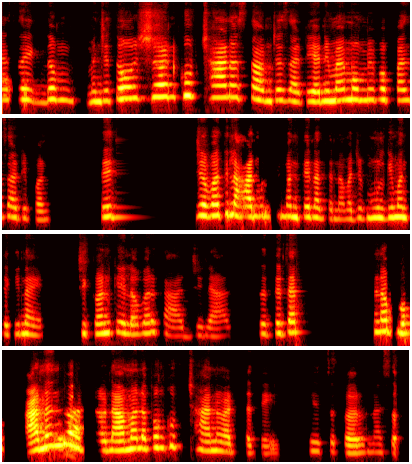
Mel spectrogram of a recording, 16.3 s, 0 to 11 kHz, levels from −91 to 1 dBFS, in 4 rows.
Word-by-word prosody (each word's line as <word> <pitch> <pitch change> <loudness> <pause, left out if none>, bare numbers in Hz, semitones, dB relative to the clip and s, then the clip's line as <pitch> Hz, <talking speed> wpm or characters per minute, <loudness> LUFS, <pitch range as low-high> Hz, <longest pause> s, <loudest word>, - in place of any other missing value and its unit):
असं 310 +1 -6
एकदम, 310 +2 -3 0.2
म्हणजे 265 +2 -3
तो 335 +1 +5
क्षण 385 +3 +2
खूप 415 -1 +5
छान 370 +1 +4
असतं 370 -2 -3
आमच्यासाठी 275 -3 -2
आणि 265 +1 +1
माझ्या 295 +2 +2
मम्मी-पप्पांसाठी 305 -3 -3
पण. 215 0 -13 0.5
ते 290 +1 -1 0.9
जेव्हा 315 0 +6
ती 345 - 0
लहान 290 -2 +4
मुलगी 295 0 -11
म्हणते 280 -1 -2
ना 270 -1 -4
त्यांना 235 -2 -16
माझी 235 +3 -14
मुलगी 265 0 -2
म्हणते, 275 -3 +1
की 255 +2 -17
"नाही, 245 -4 -6 0.4
चिकन 270 0 -2
केलं 270 -4 -5
बरं 280 +2 -5
का" 260 - -17
"आजीने 210 +1 -21
आज." 200 +1 -18 0.3
तर 260 - -8
ते 275 - -3
त्यांना 295 0 -5 0.8
खूप 270 -1 0 0.3
आनंद 360 +8 +6
वाटतो 250 -5 0
अन् 245 - -3
आम्हाला 290 +4 +4
पण 315 -1 0
खूप 345 -1 -7
छान 245 -2 -3
वाटतं 210 -4 -7
ते 180 -1 -21 0.3
हेच 230 -1 -14 0.2
करून 190 +2 -6
असं. 205 +8 -14
280 Hz, 175 wpm, -23 LUFS, 250-310 Hz, 0.9 s, जेव्हा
